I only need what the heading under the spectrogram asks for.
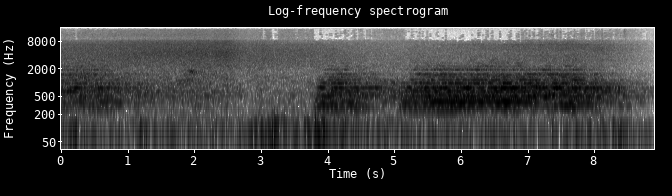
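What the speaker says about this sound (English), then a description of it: "The train will blow the horn at crossings day and night." A train horn sounds at a crossing in long sustained blasts from some distance, rising after a rumbling pause, over the low roll of the passing train.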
